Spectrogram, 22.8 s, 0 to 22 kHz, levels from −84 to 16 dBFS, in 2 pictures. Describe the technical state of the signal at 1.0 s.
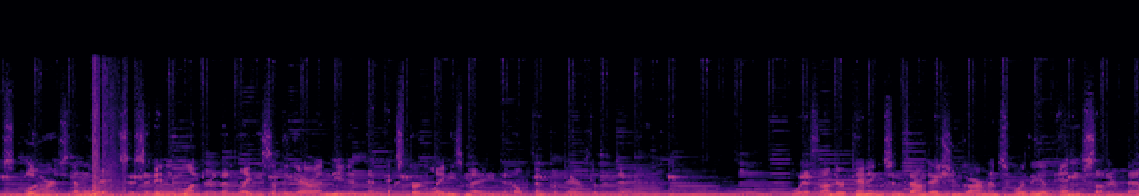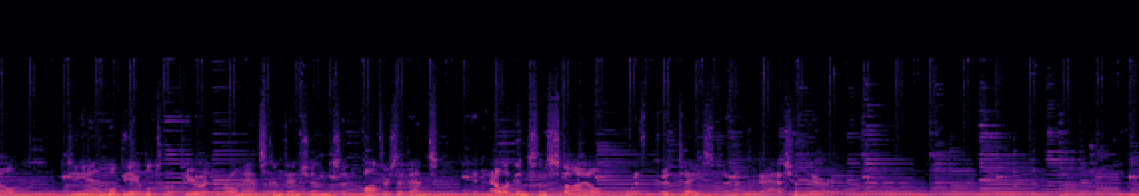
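At 1.0 s you're right inside a burst of loose connector crackle running from about 0.92 to 1.27 s. A worn or dirty contact is making and breaking as it shifts, chopping the signal, so you hear a ragged, scratchy crackle over the sound.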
